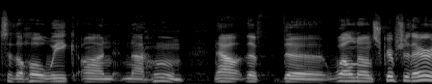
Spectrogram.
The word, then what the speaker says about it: Nahum: Now, the next one, excuse me, prophet number seven is Nahum, or Nahum, pronounced Nahum, ministered in Nineveh about 650 or so BC.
